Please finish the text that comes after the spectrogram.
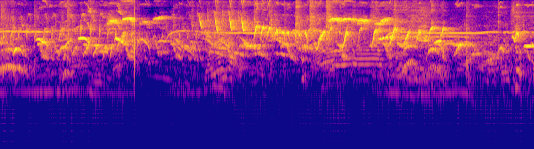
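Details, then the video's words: White-rumped shama singing in a caged competition, pouring out sharp high whistles, buzzy trills and quick chirps, with other birds and distant voices in the background. "AKSI MURAI BATU"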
